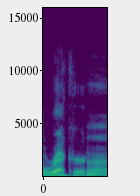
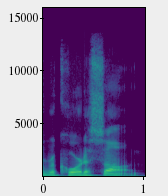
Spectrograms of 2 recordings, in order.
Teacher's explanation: if you stress the first syllable it's a noun like a vinyl record but if you stress the second syllable it becomes a verb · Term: word stress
